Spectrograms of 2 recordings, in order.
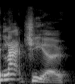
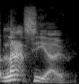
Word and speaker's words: Lazio: you're pronouncing latio wrong it's a zed not a t so i've been saying did i say lachio yeah okay well lazio i know i said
